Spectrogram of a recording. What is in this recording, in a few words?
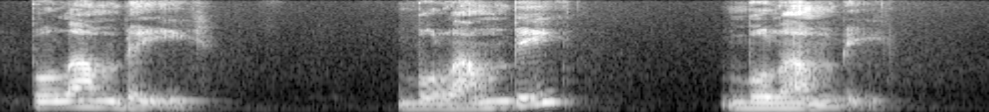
"bulambii-", Dhurga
